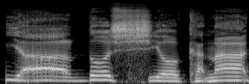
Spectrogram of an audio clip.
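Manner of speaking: slow Japanese self-talk, "Ya, doshio kana" said as in Japanese; drawn out Japanese musing to himself; Japanese muttering. Real, not acted. Confused at the tents, thinks aloud in Japanese. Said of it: "'cause I'm still in J P mode".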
